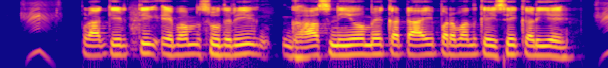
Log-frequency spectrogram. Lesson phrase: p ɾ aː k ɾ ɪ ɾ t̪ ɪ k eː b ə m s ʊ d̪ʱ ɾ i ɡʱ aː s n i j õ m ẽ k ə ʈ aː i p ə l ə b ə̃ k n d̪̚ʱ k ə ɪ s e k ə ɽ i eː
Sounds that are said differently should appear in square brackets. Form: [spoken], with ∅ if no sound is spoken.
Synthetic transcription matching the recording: p ɾ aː k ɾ ɪ ɾ t̪ ɪ k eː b ə m s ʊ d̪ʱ ɾ i ɡʱ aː s n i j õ m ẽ k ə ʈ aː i p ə [ɾ] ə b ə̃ [∅] n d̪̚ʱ k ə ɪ s e k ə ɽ i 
